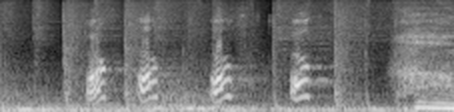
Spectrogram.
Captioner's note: imitating dog barks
